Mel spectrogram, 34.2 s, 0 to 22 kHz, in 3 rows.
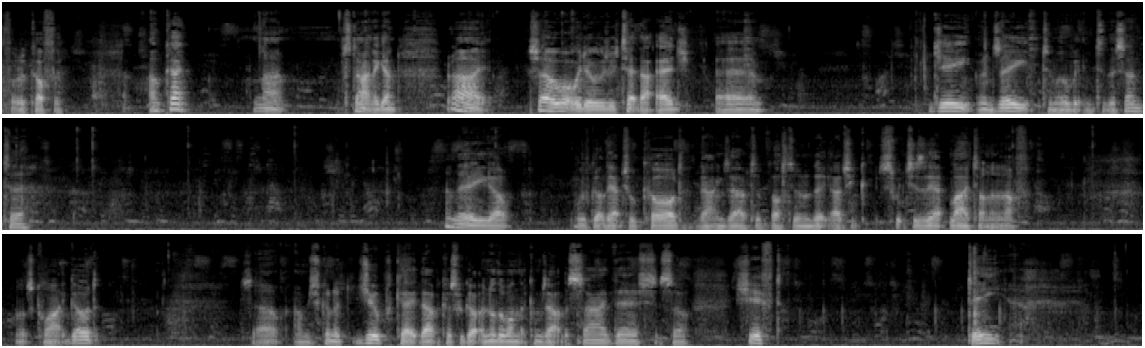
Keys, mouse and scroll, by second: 1.9-3.4 scroll up 2, 3.9 middle click, 5.5 click, 8.9-9.6 typing, 9.6 click, 12.1 click, 12.6-13.1 scroll up 6, 12.6 z, 14.1 middle click, 15.1 Tab, 15.8 scroll down 3, 19.6 middle click, 20.1 middle click, 20.2-20.9 scroll up 2, 22.1 middle click, 23.8 Tab, 24.7 middle click, 32.5 shift+d.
